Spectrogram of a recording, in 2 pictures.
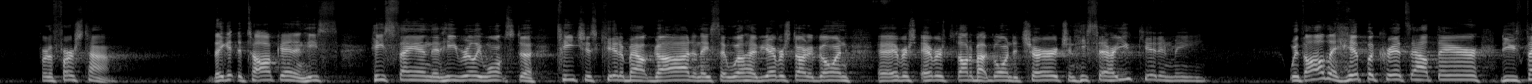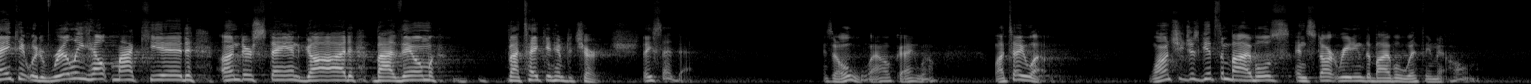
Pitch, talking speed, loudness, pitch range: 185 Hz, 195 wpm, -23 LUFS, 160-200 Hz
